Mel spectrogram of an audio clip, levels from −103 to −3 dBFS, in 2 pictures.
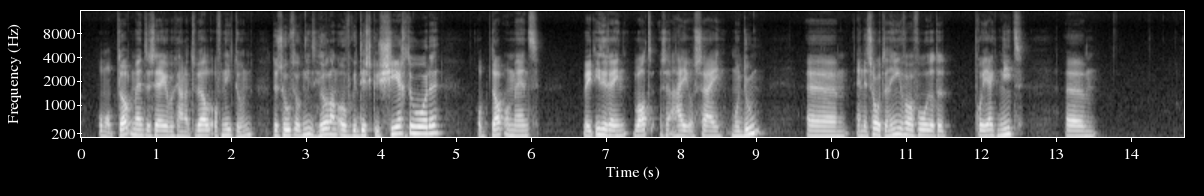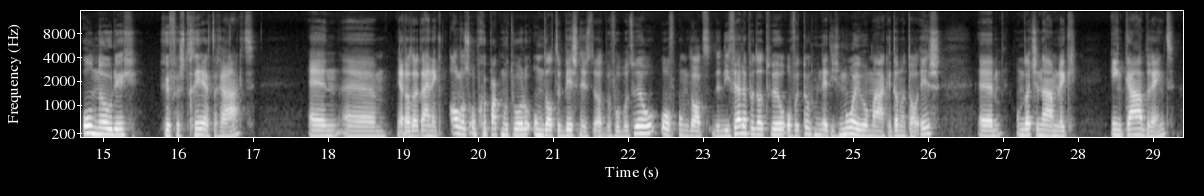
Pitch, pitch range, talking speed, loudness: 150 Hz, 140-165 Hz, 190 wpm, -18 LUFS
